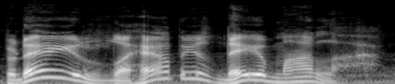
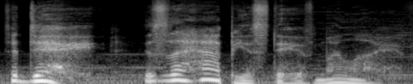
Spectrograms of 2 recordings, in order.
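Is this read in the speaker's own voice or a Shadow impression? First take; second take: own voice; Shadow impression. First: It is read in the speaker's own voice. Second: It is read in a Shadow the Hedgehog voice.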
